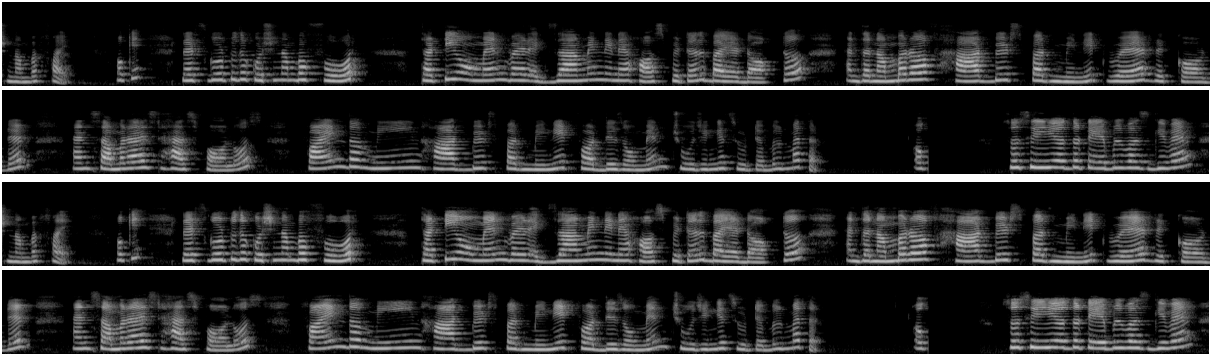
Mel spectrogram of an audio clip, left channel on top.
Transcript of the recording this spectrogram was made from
number 5. Okay, let's go to the question number 4. 30 women were examined in a hospital by a doctor and the number of heartbeats per minute were recorded and summarized as follows. Find the mean heartbeats per minute for these women, choosing a suitable method. So see here the table was given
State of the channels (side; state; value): both; normal; correlation 0.66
